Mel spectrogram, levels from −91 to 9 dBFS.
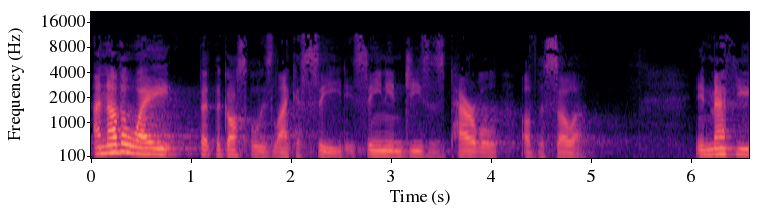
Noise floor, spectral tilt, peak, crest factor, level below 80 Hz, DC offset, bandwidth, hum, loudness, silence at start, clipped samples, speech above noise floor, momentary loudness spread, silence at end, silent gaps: -60 dBFS; -7 dB/octave; -2 dBFS; 22 dB; -62 dBFS; under 0.1%; 11.5 kHz; none; -24 LUFS; 0.05 s; under 0.1%; 37 dB; 18 LU; 0 s; none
